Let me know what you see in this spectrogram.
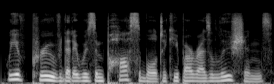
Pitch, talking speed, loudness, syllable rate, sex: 165 Hz, 240 wpm, -18 LUFS, 6.9 syllables/s, female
